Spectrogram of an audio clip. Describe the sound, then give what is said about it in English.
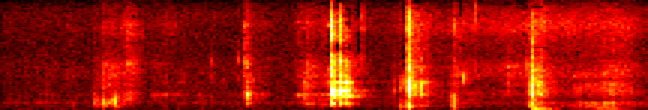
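ASMR-style water sounds: about six soft, irregular splashy bursts with wet, crackly texture, quiet overall and without any voices. “Yeah, that was some water, ASMR.”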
